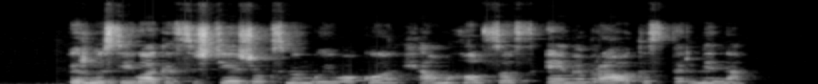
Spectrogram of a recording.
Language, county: Lithuanian, Alytus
